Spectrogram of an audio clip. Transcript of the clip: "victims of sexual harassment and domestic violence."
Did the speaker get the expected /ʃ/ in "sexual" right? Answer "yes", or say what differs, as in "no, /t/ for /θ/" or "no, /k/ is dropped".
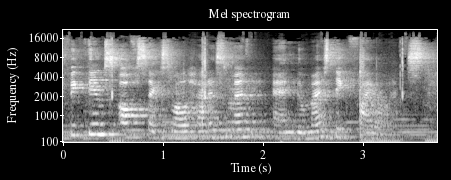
no, /s/ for /ʃ/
